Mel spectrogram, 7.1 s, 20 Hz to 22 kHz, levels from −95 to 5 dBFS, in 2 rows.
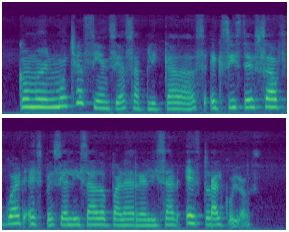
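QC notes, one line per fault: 6.17 s, compressed frames skipped: just after "software especializado para realizar" the audio lurches forward by roughly a fifth of a second, which fits about seven lost 24 ms frames. Adjacent frames overlap, so the seam is a short smeared blip rather than a click.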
